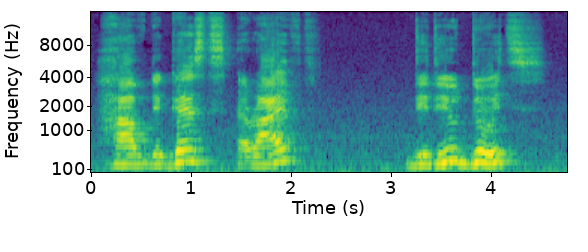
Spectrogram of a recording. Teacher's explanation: You can see that the yes or no questions always use the rising tone.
